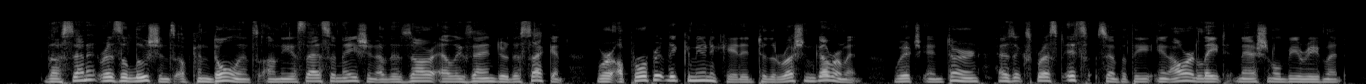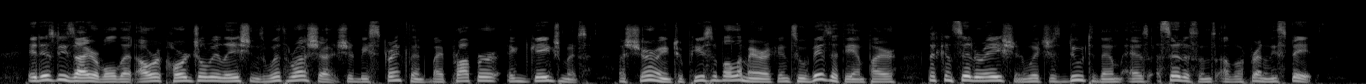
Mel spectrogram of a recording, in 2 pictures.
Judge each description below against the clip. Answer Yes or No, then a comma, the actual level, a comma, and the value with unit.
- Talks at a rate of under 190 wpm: Yes, average, 150 wpm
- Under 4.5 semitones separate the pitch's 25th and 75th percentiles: No, average, 5.1 semitones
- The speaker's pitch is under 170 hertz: Yes, medium, 140 Hz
